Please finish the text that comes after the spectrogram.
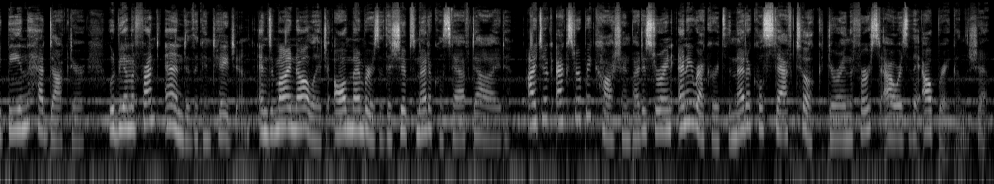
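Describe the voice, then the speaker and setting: A woman playing a composed, ruthless female secret agent, giving a formal, measured science-fiction mission report. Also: on the high side, background noise, close to an everyday voice. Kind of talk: scripted dramatic reading, mission debrief. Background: background music.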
